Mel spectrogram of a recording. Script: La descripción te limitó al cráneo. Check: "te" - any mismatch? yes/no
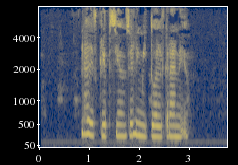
yes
